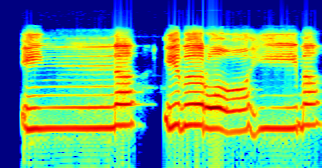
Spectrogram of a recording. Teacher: با ساکن پہ کلکلا ہو رہا ہے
